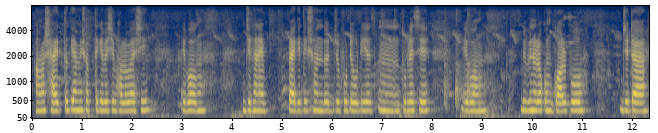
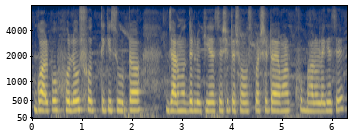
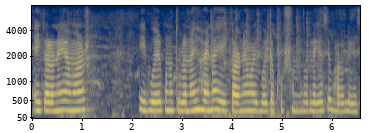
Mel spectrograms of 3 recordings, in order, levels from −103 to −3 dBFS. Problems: continuous background conversations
